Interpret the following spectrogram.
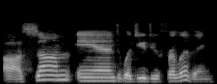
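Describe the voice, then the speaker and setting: A woman hosting a dating show over a call, her voice low and steady. She keeps things brisk and upbeat, calling each guest in turn. The audio is dry and a little dull. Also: no room sound.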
